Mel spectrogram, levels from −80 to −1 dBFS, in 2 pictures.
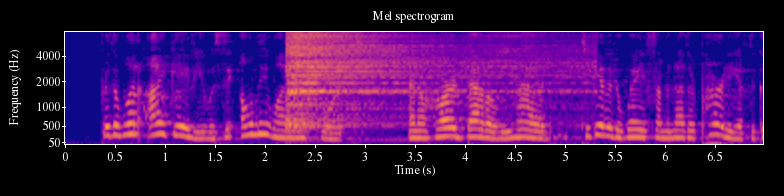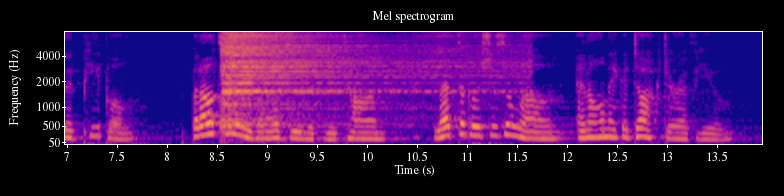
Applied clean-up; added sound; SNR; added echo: none; Hi-hat; -2 dB; reverberation time 2.4 s.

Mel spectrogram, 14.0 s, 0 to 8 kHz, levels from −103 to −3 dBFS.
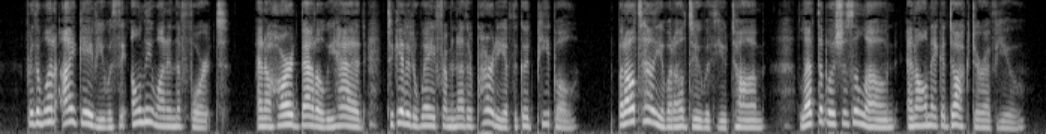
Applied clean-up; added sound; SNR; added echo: none; none; none; none.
